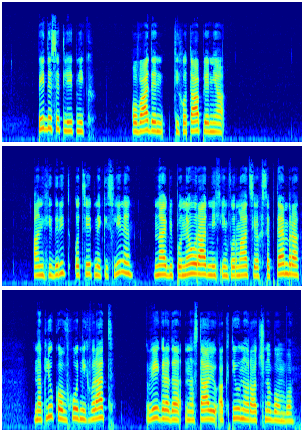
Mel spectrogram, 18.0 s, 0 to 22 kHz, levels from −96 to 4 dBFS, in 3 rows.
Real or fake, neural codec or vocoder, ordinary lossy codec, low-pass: fake; codec, 44.1 kHz, 7.8 kbps, Pupu-Codec; MP3, 64 kbps; 19.8 kHz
